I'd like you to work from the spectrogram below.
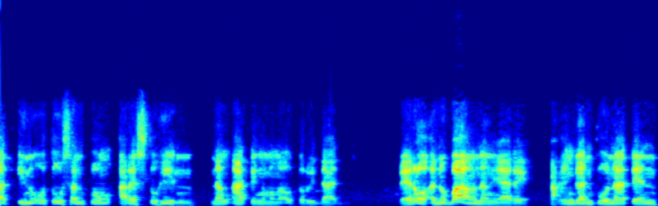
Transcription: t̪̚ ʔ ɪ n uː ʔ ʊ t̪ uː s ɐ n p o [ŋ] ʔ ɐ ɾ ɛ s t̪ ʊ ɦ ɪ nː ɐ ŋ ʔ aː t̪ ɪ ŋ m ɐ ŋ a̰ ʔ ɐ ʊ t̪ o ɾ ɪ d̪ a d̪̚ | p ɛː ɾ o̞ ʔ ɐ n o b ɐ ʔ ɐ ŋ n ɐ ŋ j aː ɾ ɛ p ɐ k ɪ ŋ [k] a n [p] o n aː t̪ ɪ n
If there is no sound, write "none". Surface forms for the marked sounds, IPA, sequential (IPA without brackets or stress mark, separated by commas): ŋ, ɡ, p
